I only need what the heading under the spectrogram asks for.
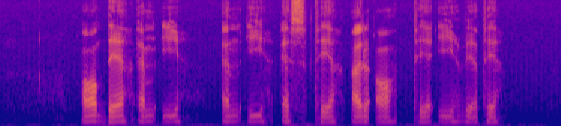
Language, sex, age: Norwegian, male, 26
